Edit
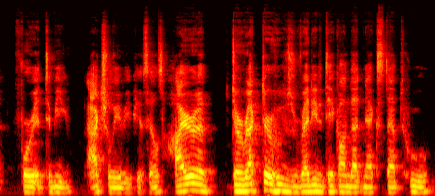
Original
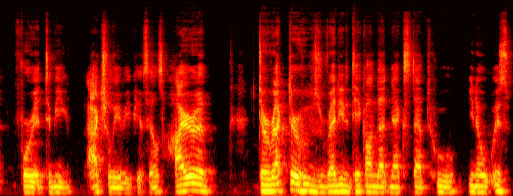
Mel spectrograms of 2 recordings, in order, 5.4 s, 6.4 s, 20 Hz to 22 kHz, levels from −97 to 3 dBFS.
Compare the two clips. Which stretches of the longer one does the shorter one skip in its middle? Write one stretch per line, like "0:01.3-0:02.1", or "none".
0:02.7-0:03.1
